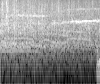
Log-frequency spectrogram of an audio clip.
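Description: Studio audience applauding with a clatter of many hands, slowly easing off, while the last held note of the music fades under it in the first second. A man starts speaking into a microphone at the very end.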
